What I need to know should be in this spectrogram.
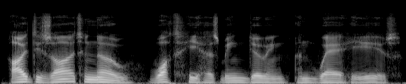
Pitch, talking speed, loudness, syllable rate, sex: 95 Hz, 190 wpm, -20 LUFS, 4.4 syllables/s, male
